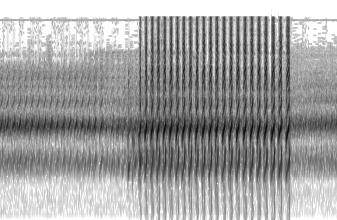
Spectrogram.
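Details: Eastern gray tree frog at a Michigan vernal pond crowded with tree frogs, spring to summer: a close, loud pulsed trill of roughly twenty-three quick regular beats lasting about a second and a half, with a dense trilling frog chorus behind it.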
